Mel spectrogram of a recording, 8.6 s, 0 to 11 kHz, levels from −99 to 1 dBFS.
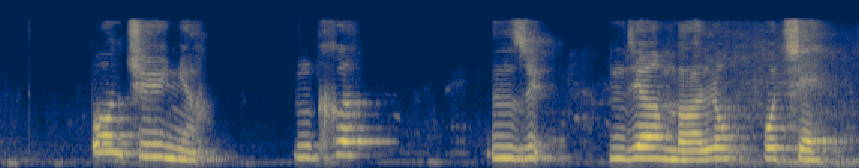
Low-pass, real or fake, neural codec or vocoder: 7.2 kHz; fake; codec, 16 kHz, 4 kbps, X-Codec, HuBERT features, trained on general audio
